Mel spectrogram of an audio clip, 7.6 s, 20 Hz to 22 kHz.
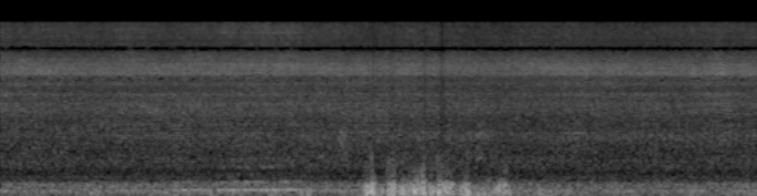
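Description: Steady hiss of escaping steam from the JNR C61 class steam locomotive C61 2, with a louder stretch of low rumbling about halfway through.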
